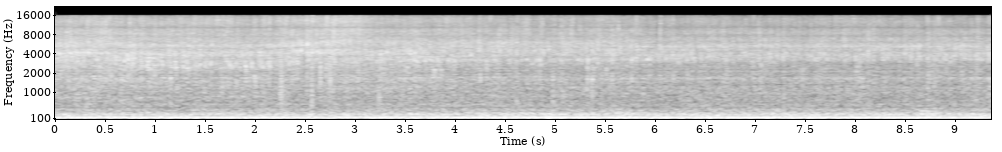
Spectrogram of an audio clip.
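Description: Chicken breast frying in hot oil in a stainless skillet: a steady sizzling hiss with fine crackles, over a steady low hum.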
